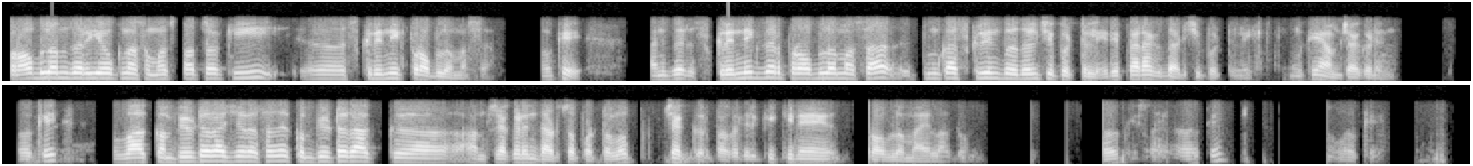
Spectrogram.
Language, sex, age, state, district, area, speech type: Goan Konkani, male, 45-60, Goa, Tiswadi, rural, conversation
